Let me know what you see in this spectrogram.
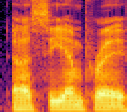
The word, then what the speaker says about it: Siempre: Semper Familia? – Siempre Familia.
